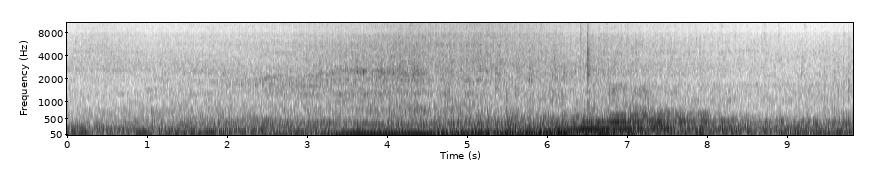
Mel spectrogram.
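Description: Modified rally car's engine running with a heavy low rumble. It grows louder a few seconds in, and its pitch rises in a rev past the middle before settling back.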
